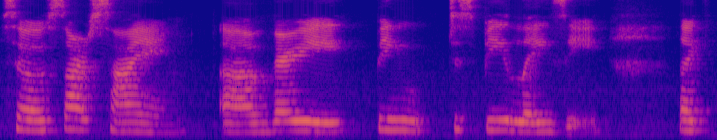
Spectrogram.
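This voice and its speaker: A woman giving an instructional singing lesson, explaining step by step in a hesitant, pausing way. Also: medium pitch, steady tone, fairly bright tone. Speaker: singing teacher. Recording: roomy, echoey sound.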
